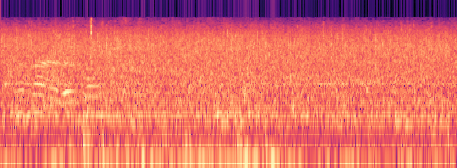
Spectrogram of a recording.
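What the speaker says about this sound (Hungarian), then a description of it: "ma olyan rohadt hangos itt a víz, hogy a gondolataimat nem hallom" Loud rushing water in The Forest, a steady broadband roar of a stream or falls filling the space throughout, close and constant.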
